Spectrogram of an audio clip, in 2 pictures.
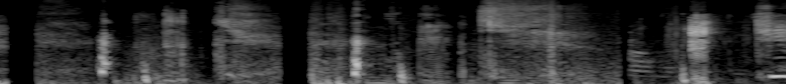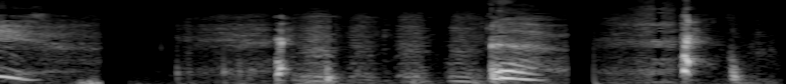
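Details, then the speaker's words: Sneezing compilation clip: a person with allergies who says they sneeze constantly gives a series of sharp, explosive sneezes mixed with coughs and brief talk. "Out here raw dogging these allergies. Oh my god. So many sneezes. It's constant."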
